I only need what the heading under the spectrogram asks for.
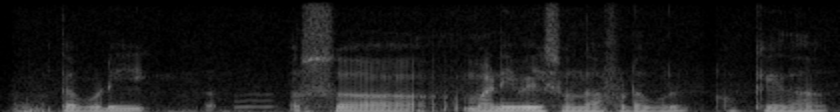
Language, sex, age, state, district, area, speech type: Tamil, male, 18-30, Tamil Nadu, Nagapattinam, rural, spontaneous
